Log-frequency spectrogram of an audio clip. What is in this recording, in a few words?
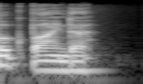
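"bookbinder", British English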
